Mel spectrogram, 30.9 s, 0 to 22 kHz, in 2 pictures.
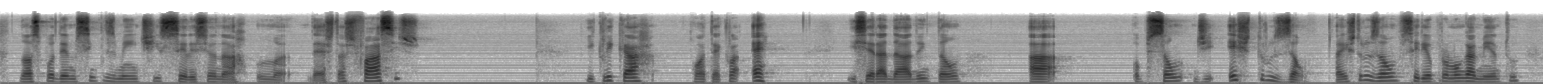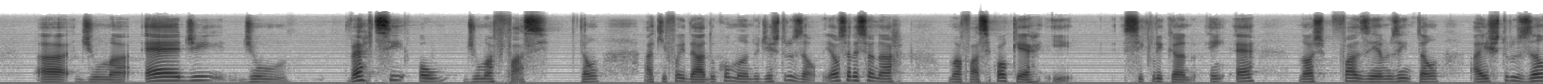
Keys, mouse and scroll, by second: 2.2-4.2 middle drag, 7.0 e, 11.7-13.2 drag, 13.3 middle click, 15.8-23.8 middle drag, 25.5 right click, 26.8 e.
